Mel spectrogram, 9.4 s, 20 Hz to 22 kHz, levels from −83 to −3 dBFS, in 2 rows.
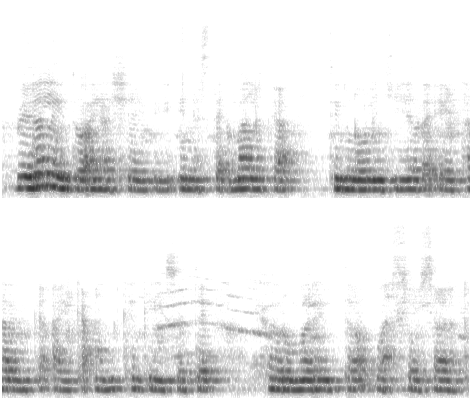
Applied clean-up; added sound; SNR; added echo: none; none; none; reverberation time 0.7 s.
